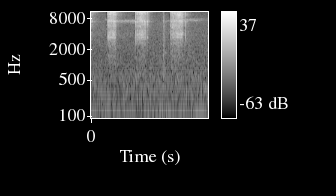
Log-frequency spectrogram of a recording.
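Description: A socket ratchet unscrews a spark plug in a series of four quick, crisp clicking bursts, evenly spaced and close, with no talking.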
